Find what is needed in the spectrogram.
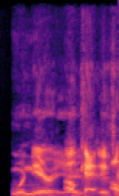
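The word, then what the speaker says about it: Nwaneri: It seems like the N is silent. So it's Waniri? Waniri Okay, is I'll how say he that.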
